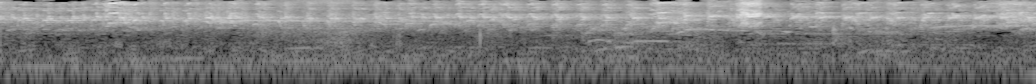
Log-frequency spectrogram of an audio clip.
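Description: Caged lovebirds singing a long, fast, unbroken high chattering trill, the continuous 'konslet' song judged at lovebird contests. One short, sharp, loud sound cuts through about three and a half seconds in.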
